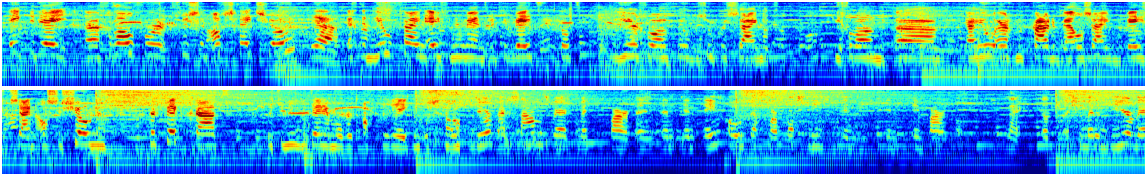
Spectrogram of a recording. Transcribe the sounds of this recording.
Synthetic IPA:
ɪkidej | əfoːrɑlˠvʊːɹχrɪstənɑfsχɛjtsowjʔɛχtənɦɪːlˠfɛjnejvənəmɛntʋɔjəʋejtdɑt | ɦiːɹχəʋownvɪːlˠbəzukəɹsɛjndɑt | diχəʋownəjaːɦɪːlˠɛɹχmɛtpaːɹdəʋɛlˠzɛjnbejzəχsɛjnɑlˠsdəʃownitpɛɹfɛktχaːt | d̥ɑtjənitmətejnɦemalˠʋɔɹtɑfχərejkəntɔfsowədøɹfɛsaːməntəʋɛɹkənmɛtəpaːɹtɛnɛnənejχowzɛχmaːɹpɑsnitɪn | ɪnenpaːɹɔn | ne | dtɑsjəmɛtəndiːɹʋɛ

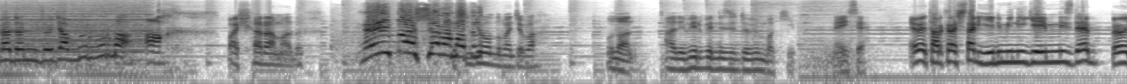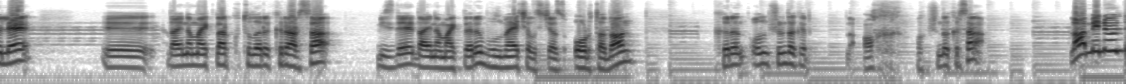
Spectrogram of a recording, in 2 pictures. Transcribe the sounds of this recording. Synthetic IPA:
ɾad̪ønymizo̞d͡ʒamd̪uɾvuɾmaaxb̥aʃaɾama̰d̪ɯknejibaʃlˠjamamaɯiolˠd̪umad͡ʒabaː | ṵlˠa̰n | had̪ibiɾbiɾinizid̪ø̞vynbakʰɯ̰jɯ̰mnʔḛjsɛ̰ | ɛvɛt̪aɾkʰad̪aʃlˠaɾjeniminiɟejmimizd̪ɛb̥ø̞jlʲɛ | ɛːd̪ajnamajklˠaɾkʰu̥t̪ʰulˠaɾɯkʰɯɾaɾsa | bizd̪ɛd̪ajnamajklˠaɾɯbulˠmajat͡ʃʰalˠɯʃɯd͡ʒazo̞ɾt̪ʰad̪an | kʰɯɾɯnolˠumʃunud̪akɯɾaxbakʃunud̪akʰɯɾsan | lˠameniø̞lʲd̪y

